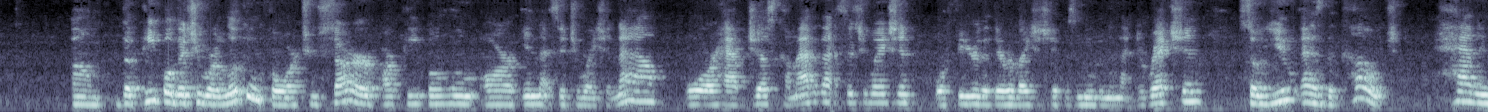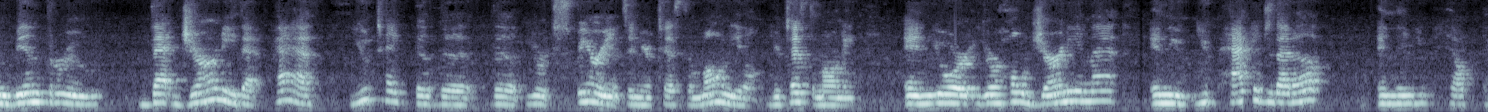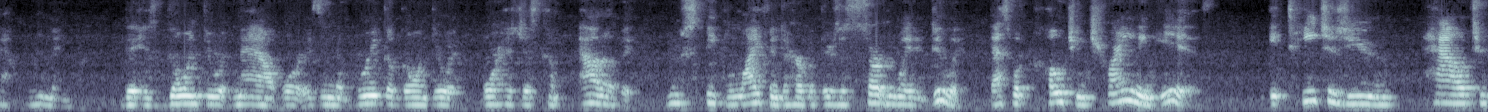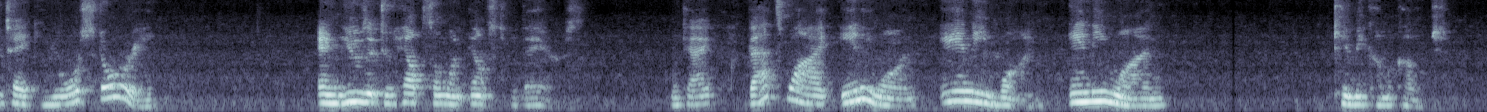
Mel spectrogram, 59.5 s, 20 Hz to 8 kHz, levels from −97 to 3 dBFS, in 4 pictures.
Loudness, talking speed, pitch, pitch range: -15 LUFS, 145 wpm, 170 Hz, 150-195 Hz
